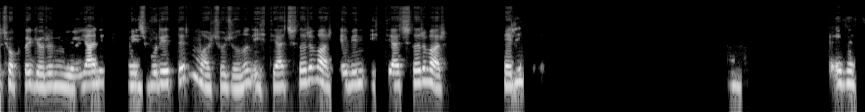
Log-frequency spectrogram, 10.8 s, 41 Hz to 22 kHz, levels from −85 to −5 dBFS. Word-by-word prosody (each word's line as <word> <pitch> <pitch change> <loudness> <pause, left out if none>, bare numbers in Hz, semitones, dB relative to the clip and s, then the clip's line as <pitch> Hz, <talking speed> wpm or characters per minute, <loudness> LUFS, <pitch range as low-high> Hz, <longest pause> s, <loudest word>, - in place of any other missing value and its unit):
çok 185 0 -2
da 190 - +2
görünmüyor. 175 -3 0
Yani 195 +2 +4 0.3
mecburiyetleri 185 +7 +1
mi 300 -5 -3
var 165 - +2
çocuğunun? 165 +3 -2
İhtiyaçları 180 +8 -1
var. 215 -8 +4
Evin 190 +3 -2
ihtiyaçları 195 +4 +1
var. 160 -6 +4 0.7
Hele 180 0 +4
ki - - +3 2.6
He. 180 -2 -6 1.1
Evet. 205 - +2
185 Hz, 95 wpm, -22 LUFS, 175-205 Hz, 2.6 s, Yani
